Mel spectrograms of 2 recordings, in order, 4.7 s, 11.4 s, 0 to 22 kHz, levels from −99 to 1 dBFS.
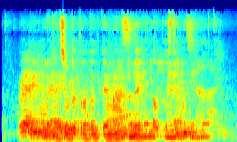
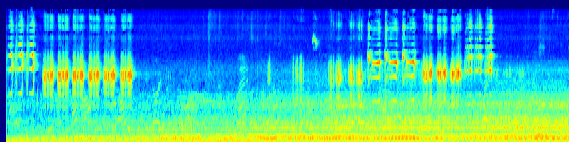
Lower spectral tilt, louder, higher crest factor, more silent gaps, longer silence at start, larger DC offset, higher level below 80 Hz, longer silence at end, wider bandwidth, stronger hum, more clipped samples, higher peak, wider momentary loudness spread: first, -5.5 dB/octave vs -3.5 dB/octave; first, -13 LUFS vs -22 LUFS; second, 14 dB vs 22 dB; neither; about the same, 0.1 s vs 0.1 s; neither; about the same, -44 dBFS vs -42 dBFS; first, 0.25 s vs 0 s; about the same, 16.5 kHz vs 16.5 kHz; neither; neither; first, 0 dBFS vs -4 dBFS; second, 9 LU vs 17 LU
